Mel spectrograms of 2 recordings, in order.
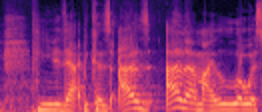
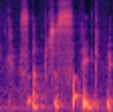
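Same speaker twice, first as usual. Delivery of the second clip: nervous whisper; 7 dB quieter than usual. Real, not acted. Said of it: "I'm just so nervous".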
